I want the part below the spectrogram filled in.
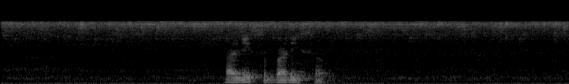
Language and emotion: Russian, neutral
